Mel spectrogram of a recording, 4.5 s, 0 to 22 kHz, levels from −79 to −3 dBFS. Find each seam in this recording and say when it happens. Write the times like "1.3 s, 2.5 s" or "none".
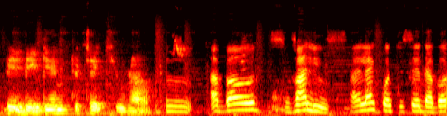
1.7 s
